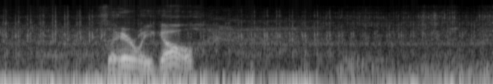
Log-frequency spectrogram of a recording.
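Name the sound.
antique red tractor engine running, likely Farmall H or M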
